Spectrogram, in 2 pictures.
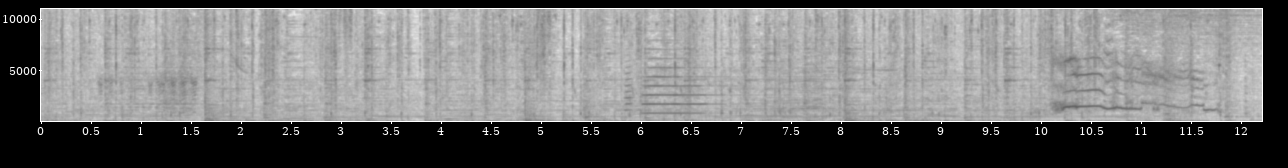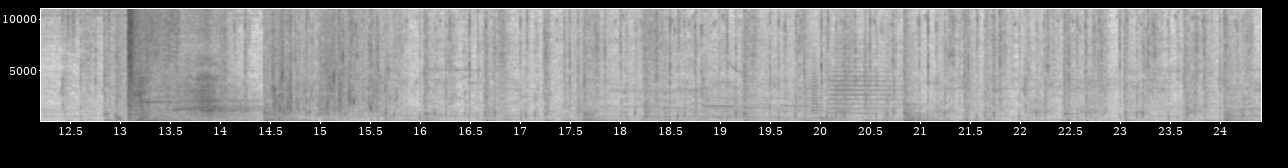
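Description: Horse hooves clip-clop steadily in The Witcher III, with occasional neighs and a brief loud whoosh midway, set against an ambient game soundtrack.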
